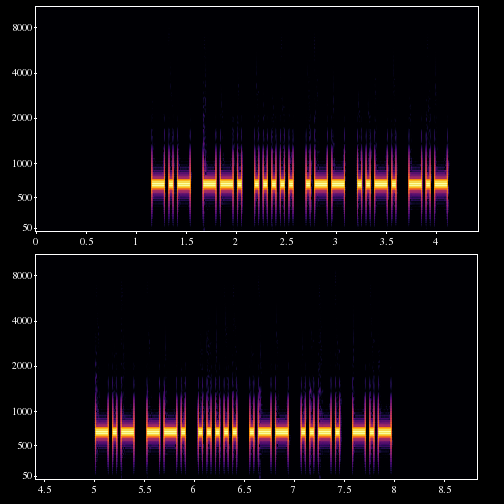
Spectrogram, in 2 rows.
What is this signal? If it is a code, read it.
Morse code, heard as a keyed tone, about 28 wpm, 700 Hz. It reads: KG5WFK KG5WFK
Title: USA Call Signs - 6 Characters - Repeated 2x - 28wpm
